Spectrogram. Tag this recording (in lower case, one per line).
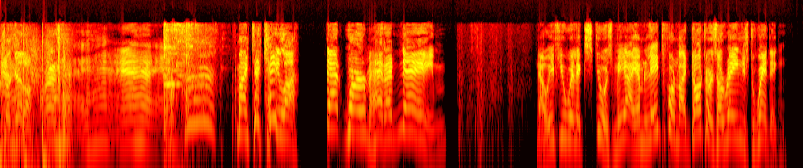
speech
